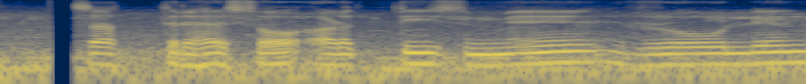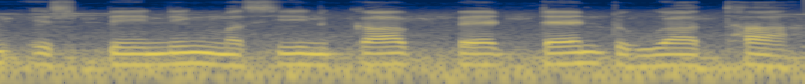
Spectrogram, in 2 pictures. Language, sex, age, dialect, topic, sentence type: Hindi, male, 25-30, Kanauji Braj Bhasha, agriculture, statement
